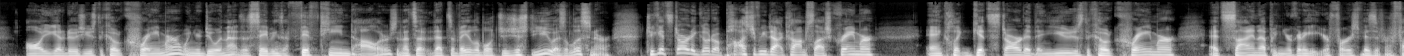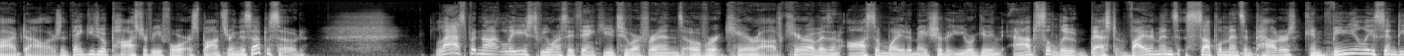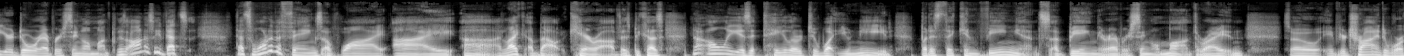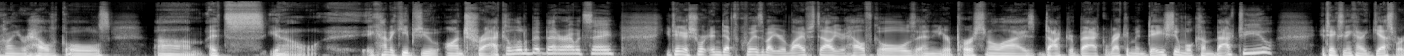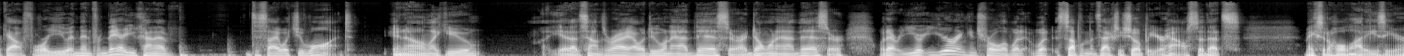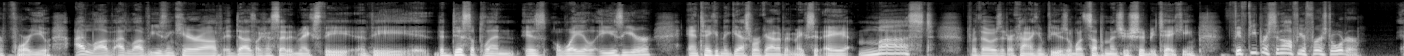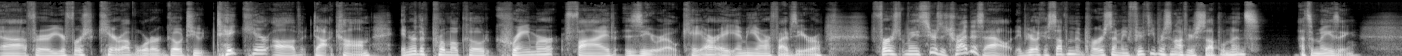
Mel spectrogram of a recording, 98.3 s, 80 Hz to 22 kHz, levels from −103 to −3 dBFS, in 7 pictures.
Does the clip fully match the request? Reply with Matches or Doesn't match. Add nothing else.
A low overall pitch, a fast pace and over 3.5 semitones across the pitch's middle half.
Matches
